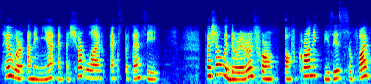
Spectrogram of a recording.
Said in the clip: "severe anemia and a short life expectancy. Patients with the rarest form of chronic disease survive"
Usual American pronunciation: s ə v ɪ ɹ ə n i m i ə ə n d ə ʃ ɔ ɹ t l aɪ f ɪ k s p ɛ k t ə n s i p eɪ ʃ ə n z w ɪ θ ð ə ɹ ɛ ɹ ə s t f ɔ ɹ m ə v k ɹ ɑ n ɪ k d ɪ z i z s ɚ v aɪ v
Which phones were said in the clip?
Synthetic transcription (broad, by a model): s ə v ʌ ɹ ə n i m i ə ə n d ə ʃ ɔ ɹ t l aɪ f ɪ k s p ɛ t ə n s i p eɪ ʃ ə n w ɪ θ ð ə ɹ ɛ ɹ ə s f ɔ ɹ m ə f k ɹ ɑ n ɪ k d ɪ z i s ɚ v aɪ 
